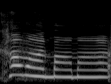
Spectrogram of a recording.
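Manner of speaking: put-on very high, tiny toddler voice. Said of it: "her little tiny two-year-old voice going".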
